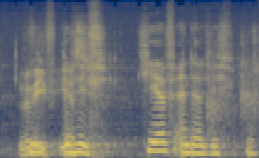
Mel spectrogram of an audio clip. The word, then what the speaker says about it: Lviv: Actually in Kiev and, I'm going to pronounce it wrong, Lviv? Lviv, yes.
